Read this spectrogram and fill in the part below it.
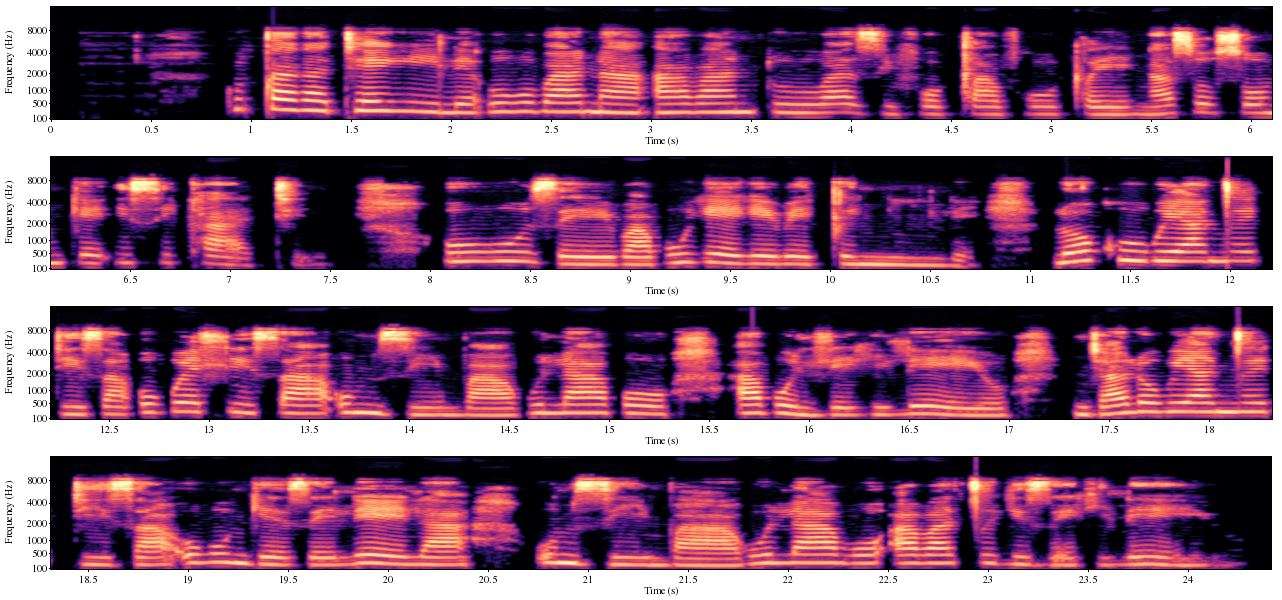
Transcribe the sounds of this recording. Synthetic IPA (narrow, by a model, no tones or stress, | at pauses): ɣuǃaɣatʰeɣilɛʔuɣuβanaʔaβantʼuβazifɔǁafɔǁɛŋasɔsɔŋkʼɛʔisikʰaːtʰi | uɣuzɛβaβuɣɛɣɛβeǃiniːlɛlokʰuɣujaŋ͡ǀed̥ʱisaʔuɣweɬisaʔum̩zimbʱaɣulaβɔaβɔnd͡ɮʱeɣilɛjɔnd͡ʒʱalɔɣujaŋ͡ǀed̥ʱisaʔuɣuŋɛzɛlɛlaum̩zimbʱaɣulaβɔʔaβaǀiɣizeɣilɛːjɔ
